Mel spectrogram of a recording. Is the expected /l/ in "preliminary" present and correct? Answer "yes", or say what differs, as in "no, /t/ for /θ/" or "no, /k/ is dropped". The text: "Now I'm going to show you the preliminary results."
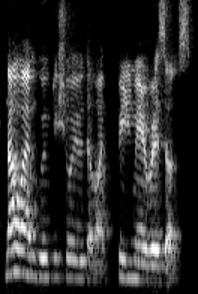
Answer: no, /l/ is dropped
